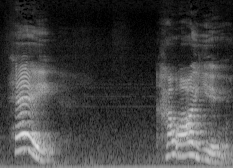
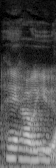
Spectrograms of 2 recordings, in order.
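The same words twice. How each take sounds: First: It sounds sincere and genuinely interested. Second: It sounds offhand and merely routine.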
